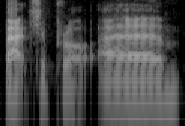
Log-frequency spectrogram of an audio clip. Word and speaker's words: Baceprot: part of Wikipedia, but I believe the way they've got it on here would be Baceprot. Baceprot? Okay. Yeah, Baceprot.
